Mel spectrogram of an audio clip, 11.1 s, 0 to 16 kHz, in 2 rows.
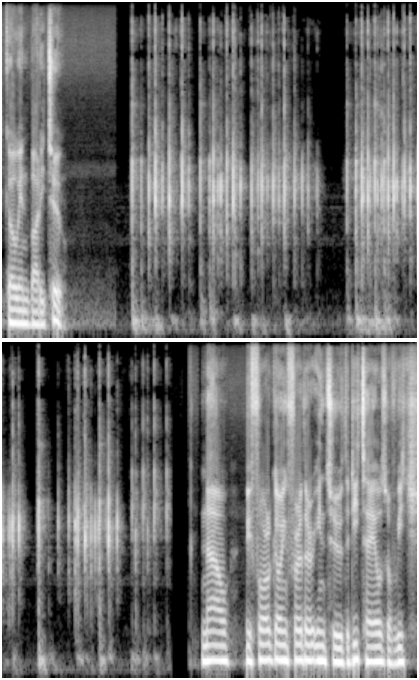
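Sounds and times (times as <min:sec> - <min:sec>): typing on a computer keyboard: 0:01.7 - 0:07.8.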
